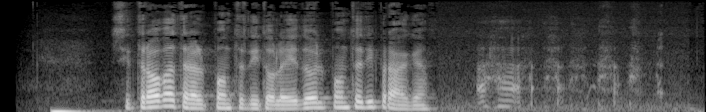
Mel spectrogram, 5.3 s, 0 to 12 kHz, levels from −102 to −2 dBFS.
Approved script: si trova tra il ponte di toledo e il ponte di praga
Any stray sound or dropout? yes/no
yes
